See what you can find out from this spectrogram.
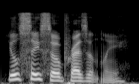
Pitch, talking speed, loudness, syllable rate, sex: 165 Hz, 170 wpm, -15 LUFS, 5.0 syllables/s, female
